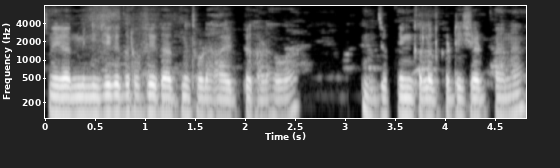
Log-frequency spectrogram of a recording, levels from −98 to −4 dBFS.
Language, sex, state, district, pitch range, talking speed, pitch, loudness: Hindi, male, Uttar Pradesh, Gorakhpur, 120-130 Hz, 235 wpm, 125 Hz, -17 LUFS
